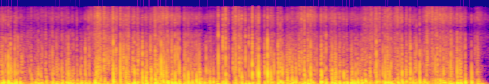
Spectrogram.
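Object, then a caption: Looped pile carpet. A grey-beige looped pile carpet on a step or floor is scratched fast with the long nails of both hands. The result is a dense, continuous rough scratching with a low rumbling body, rapid crackly strokes and bright hiss, fading out at the end.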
